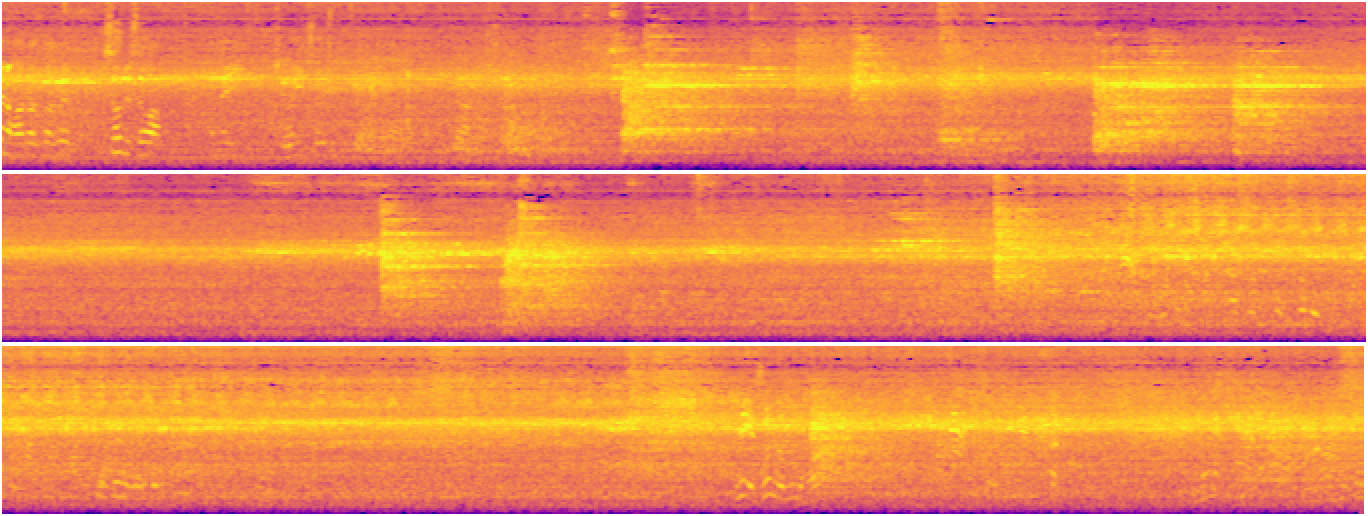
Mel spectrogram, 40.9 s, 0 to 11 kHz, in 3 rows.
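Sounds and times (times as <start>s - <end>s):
printing press running: 0.0s - 40.9s.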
